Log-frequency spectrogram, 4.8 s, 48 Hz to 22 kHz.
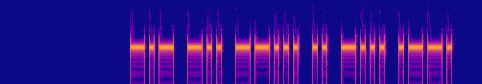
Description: Morse code, heard as a keyed tone, about 25 wpm, 700 Hz. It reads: KD7IBP
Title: USA Call Signs Repeated 3x 25wpm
